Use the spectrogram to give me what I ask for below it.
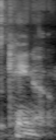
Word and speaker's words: Kano: It's Kano. Kano. Kano. Okay. Yeah. Like Mortal Kombat, right?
